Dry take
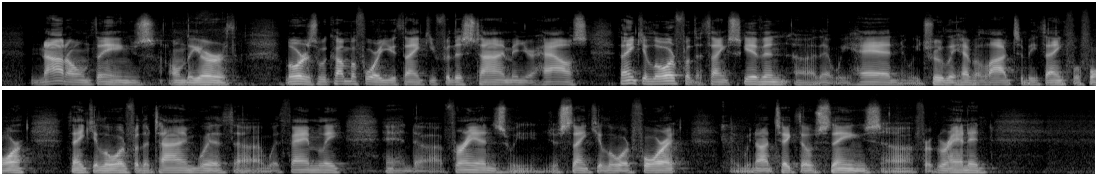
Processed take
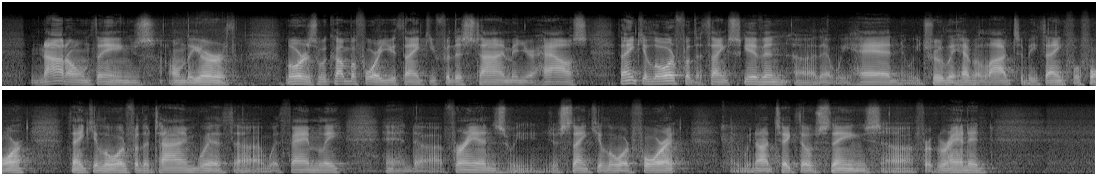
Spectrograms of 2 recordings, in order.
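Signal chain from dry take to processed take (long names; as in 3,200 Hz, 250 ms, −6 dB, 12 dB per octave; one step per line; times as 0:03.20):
compressor on every frequency bin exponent 0.6
parametric band 670 Hz +2.5 dB 0.26 octaves
level −2.5 dB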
